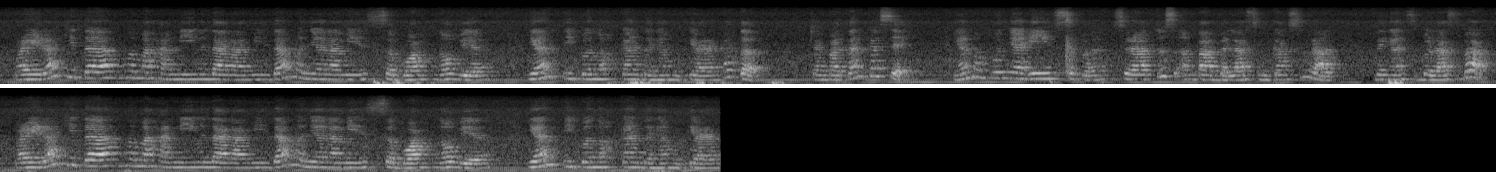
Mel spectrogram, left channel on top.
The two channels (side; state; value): right; drops out; at 7.2 s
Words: Marilah kita memahami, mendalami dan menyelami sebuah novel yang dipenuhkan dengan mutiara kata, Jambatan Kasih, yang mempunyai 114 muka surat dengan 11 bab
